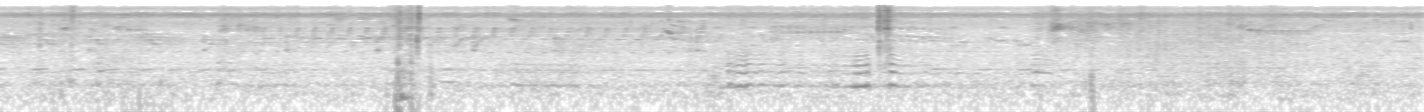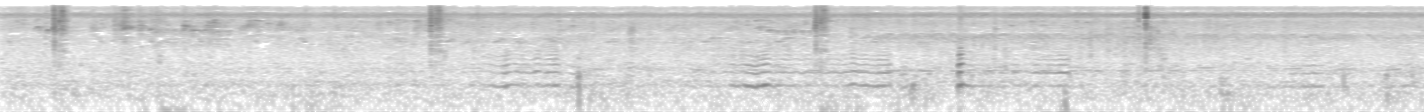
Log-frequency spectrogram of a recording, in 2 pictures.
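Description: Steady high-pitched drone of insects in a forest clearing, with sharp clicks every few seconds and a few faint pitched calls now and then.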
